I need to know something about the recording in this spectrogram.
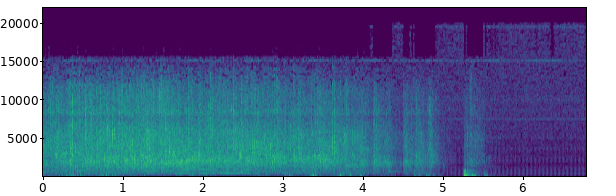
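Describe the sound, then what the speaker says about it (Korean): Church congregation at a Korean Sunday evening service applauding a youth department leader as he comes forward, a full sustained clapping that fades out around five seconds, followed by a thump and a quiet room. "나오실 때 큰 박수 부탁드립니다."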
